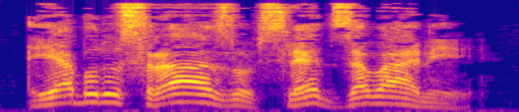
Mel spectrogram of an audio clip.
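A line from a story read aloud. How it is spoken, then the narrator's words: High cold voice. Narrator (Russian): произнес он высоким, холодным голосом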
